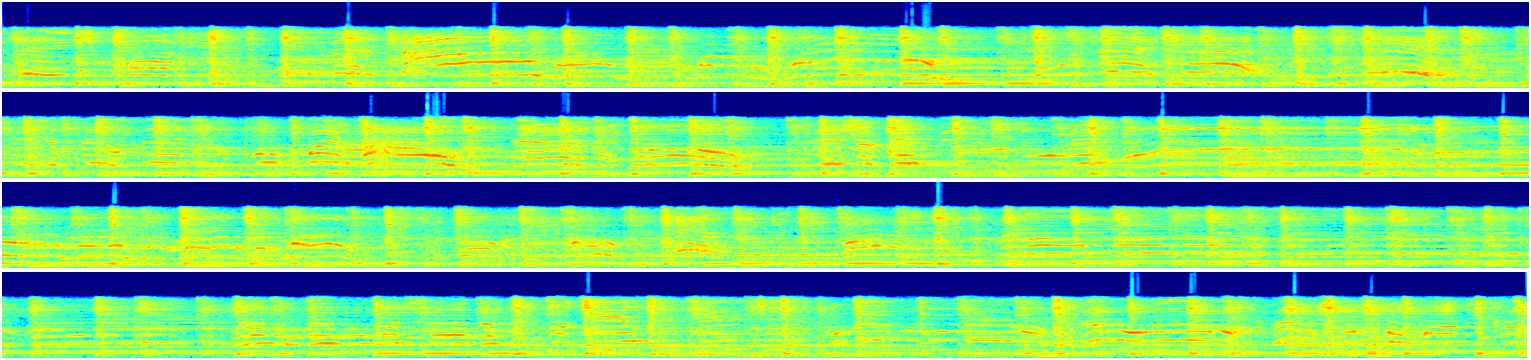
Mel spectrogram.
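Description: Acoustic guitar strummed steadily, with voices singing along.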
